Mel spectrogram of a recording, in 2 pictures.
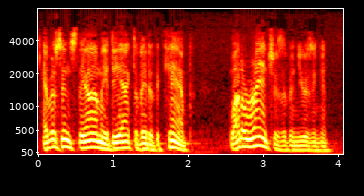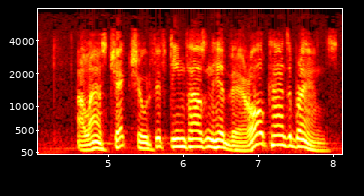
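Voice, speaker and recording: A man acting a practical Texas Ranger captain in a 1950s radio drama, with folksy, deliberate authority. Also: medium pitch, very animated. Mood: thoughtful. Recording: muffled old radio recording.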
